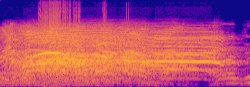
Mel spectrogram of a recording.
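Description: A crowd of unmarried men at an outdoor Bengali religious sermon gathering roars a loud sustained shout together, the massed voices swelling and holding for about two seconds before trailing off.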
